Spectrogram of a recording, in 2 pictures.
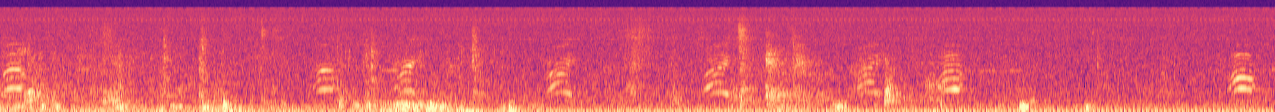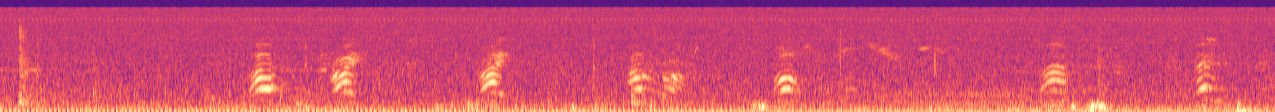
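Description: Near silence, broken by scattered short, faint bird calls, a few each second or two, each a brief arched chirp.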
